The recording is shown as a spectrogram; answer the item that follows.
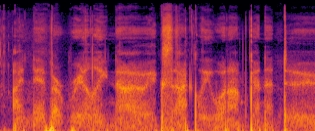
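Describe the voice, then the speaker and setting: Whispered words come at a middling speed over clearly audible background noise. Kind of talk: ASMR whisper video; casual talk to camera. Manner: whispered, soft-spoken.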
